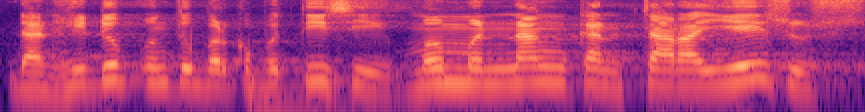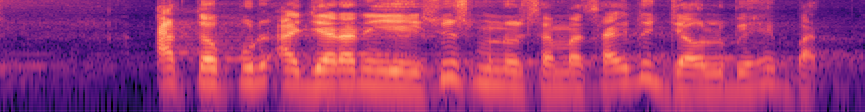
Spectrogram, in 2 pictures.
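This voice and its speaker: A man with an Indonesian accent preaches a sermon in a church sanctuary, his fairly high voice carried by a long echoing hall. He talks in a lively, joking way and lands key words with sudden loud, emphatic swells. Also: brisk. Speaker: pastor.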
